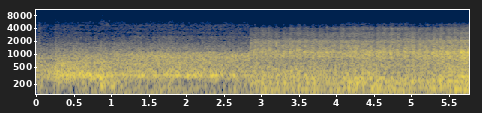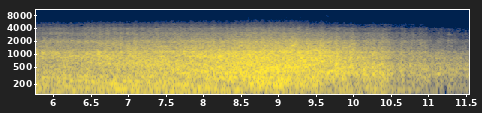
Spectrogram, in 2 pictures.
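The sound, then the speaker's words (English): A train rolls along the rails with a steady, broad rumble that swells louder toward the end before easing off slightly. No one speaks. “In early June 1937, they pretend to be tourists, got to Taiyuan from Beijing, went southward to Xi'an by train, and finally arrived in Yan'an.”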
